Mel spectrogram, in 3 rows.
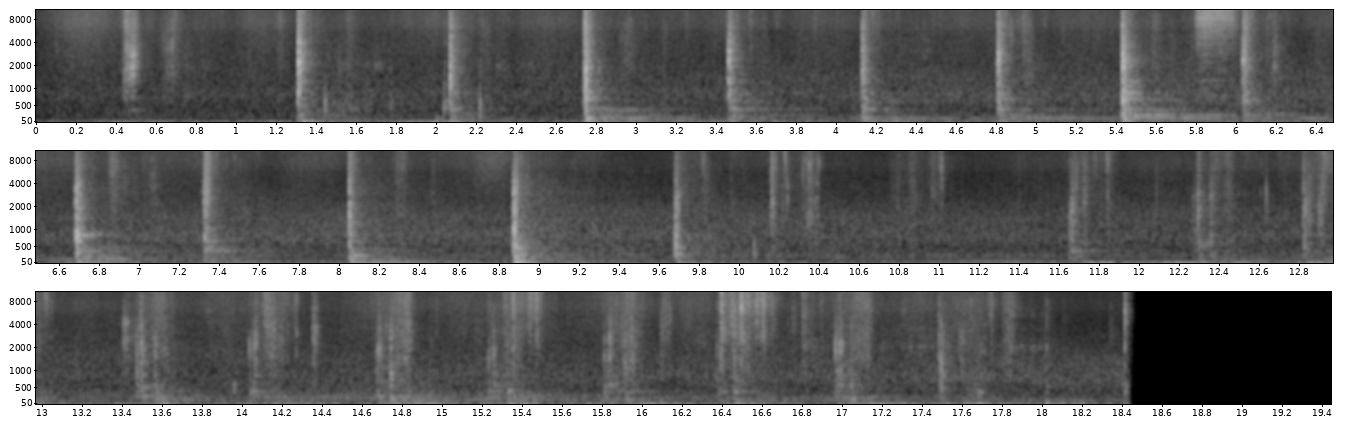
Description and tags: Recorded at an abandoned factory space in Dublin Ireland. With Zoom H6, and Rode NT4.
